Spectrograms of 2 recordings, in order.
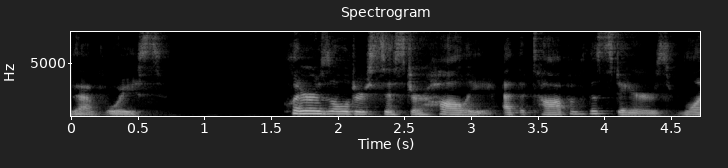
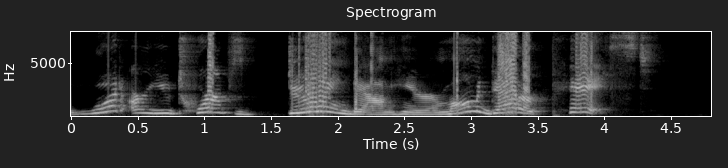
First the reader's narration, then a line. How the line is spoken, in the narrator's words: A dark figure surrounded by light shouted down at me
